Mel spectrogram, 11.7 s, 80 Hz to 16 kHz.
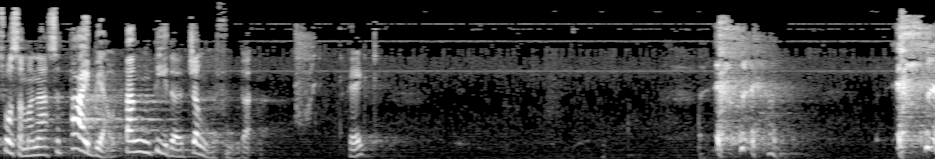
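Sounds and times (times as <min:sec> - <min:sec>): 
speech: 0:00.0 - 0:03.3, 0:04.4 - 0:04.8
man coughing during a lecture: 0:08.8 - 0:10.0, 0:11.2 - 0:11.6.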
